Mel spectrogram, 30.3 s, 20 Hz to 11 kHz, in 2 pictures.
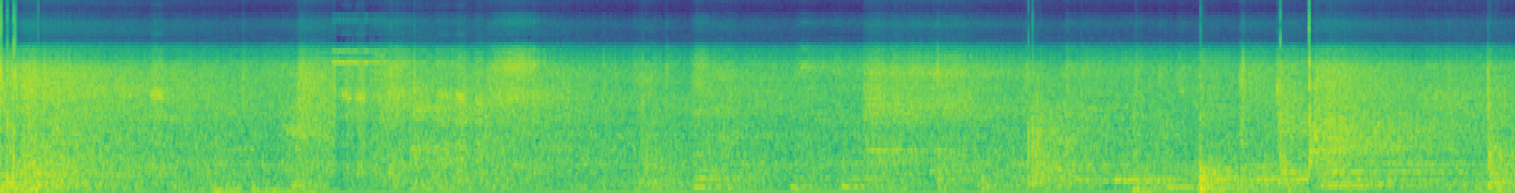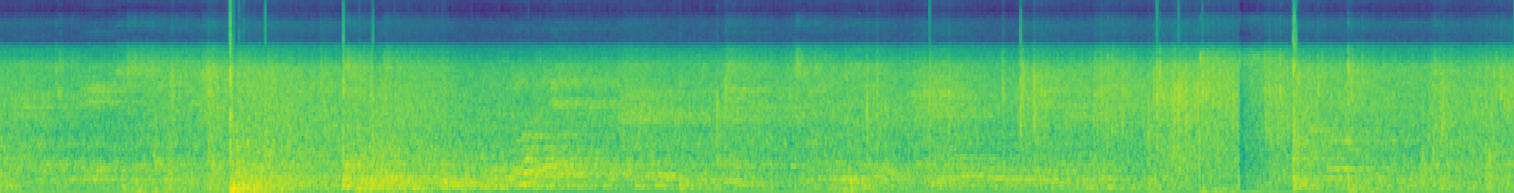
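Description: Bodies slamming and thudding onto padded gym mats during a wrestling bout, over a steady loud bed of music and voices; the sharpest hits come about 12 and 17 seconds in.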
